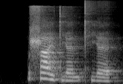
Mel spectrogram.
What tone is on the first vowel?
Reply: falling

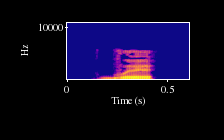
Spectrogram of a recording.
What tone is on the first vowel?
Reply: low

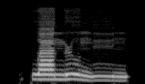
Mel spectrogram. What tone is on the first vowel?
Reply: high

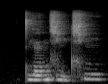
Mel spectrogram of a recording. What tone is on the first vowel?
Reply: rising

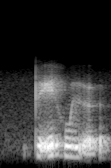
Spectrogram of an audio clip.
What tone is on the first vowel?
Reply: rising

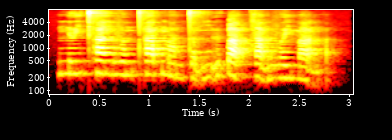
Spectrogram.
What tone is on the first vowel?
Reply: rising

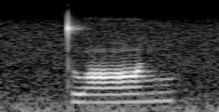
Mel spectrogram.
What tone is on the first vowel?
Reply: rising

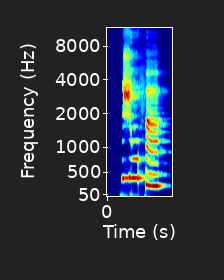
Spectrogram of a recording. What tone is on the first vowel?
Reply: high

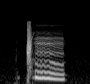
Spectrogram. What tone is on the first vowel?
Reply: falling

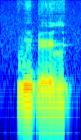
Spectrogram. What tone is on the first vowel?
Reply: high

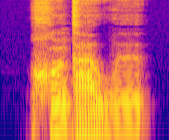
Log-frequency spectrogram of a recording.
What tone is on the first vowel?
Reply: high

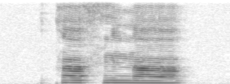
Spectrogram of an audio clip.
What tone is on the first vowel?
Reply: low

